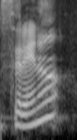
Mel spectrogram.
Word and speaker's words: Serena: you everyone here so I'm Serena or Serena depending how you want to pronounce it h I'm one of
